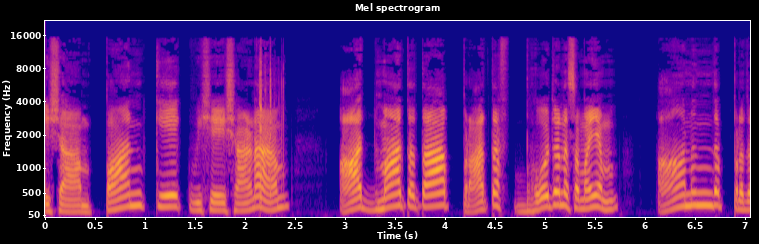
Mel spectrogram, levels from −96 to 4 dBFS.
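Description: From 2.14 to 2.39 s, cable scratch noise scratches across the speech, likely a worn connector shifting its contact, showing as dense, ragged broadband smears roughly ten decibels below the speech.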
